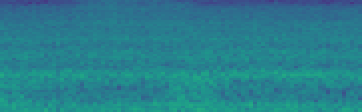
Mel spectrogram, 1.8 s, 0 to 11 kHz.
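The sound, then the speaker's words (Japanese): A steady, loud low rumble with a dense mechanical roar fills the space, the sound of a moving train heard from between carriages, constant with no pauses or voices. “今車両と車両の間のところで、いますけど、はい、結果2時間ぐらい立ちっぱなしでしたね”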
